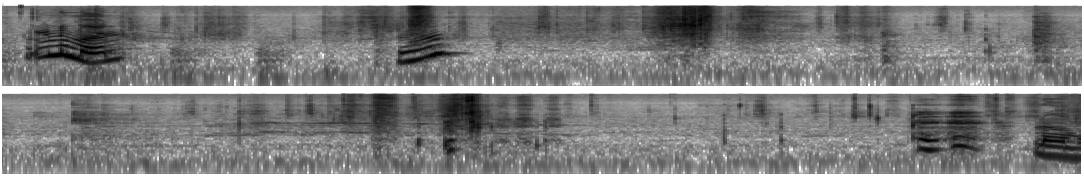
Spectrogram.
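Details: Labrador and Japanese Spitz mix puppies in a small room give short high whines with rising-falling harmonics at the start, around two seconds and again near the end, mixed with clicks and brief noise bursts.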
